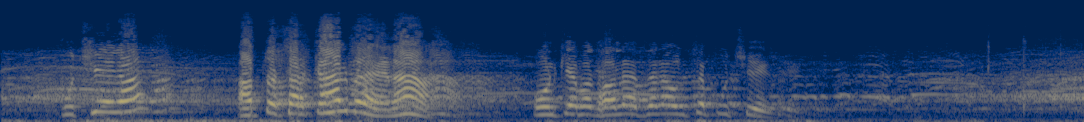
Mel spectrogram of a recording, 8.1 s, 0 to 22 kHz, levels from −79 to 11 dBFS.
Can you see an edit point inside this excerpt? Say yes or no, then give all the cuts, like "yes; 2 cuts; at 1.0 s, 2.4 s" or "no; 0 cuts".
no; 0 cuts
